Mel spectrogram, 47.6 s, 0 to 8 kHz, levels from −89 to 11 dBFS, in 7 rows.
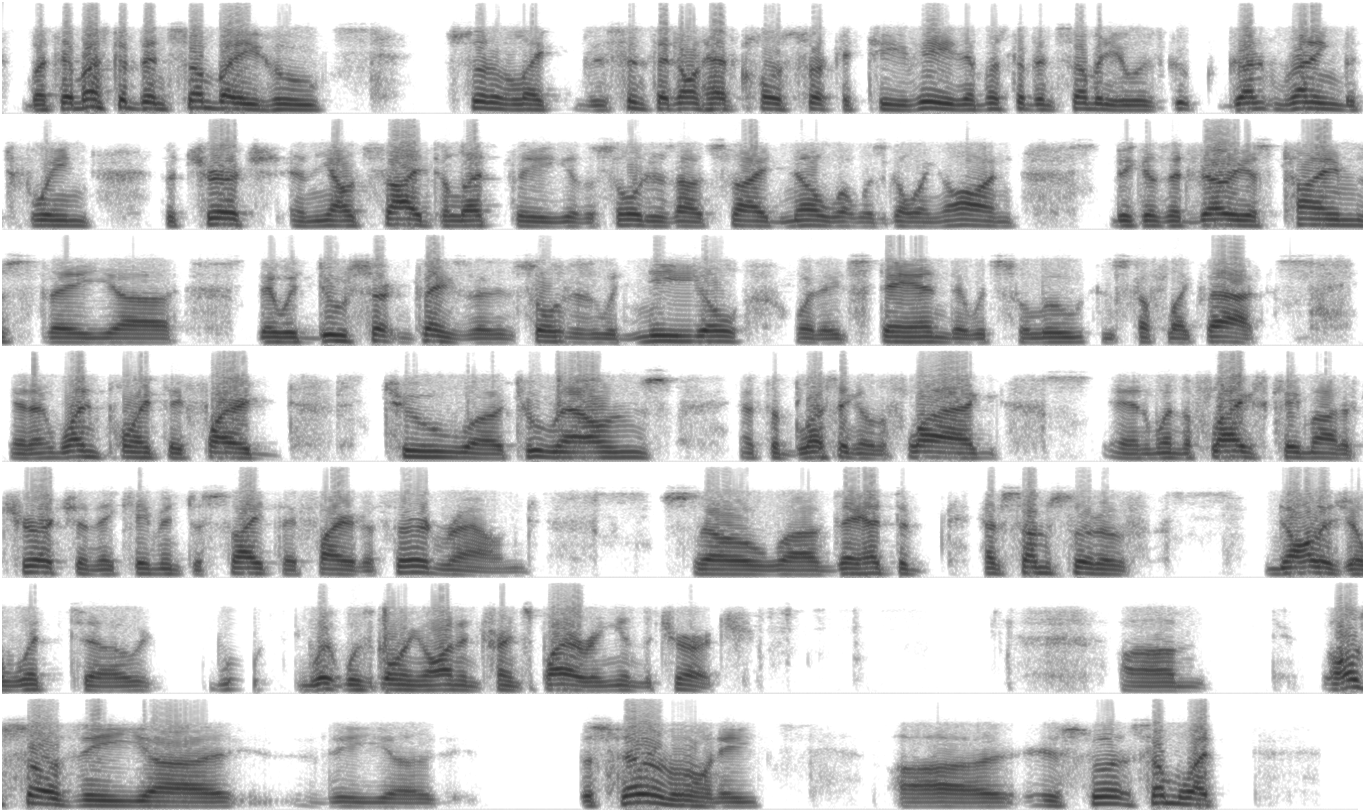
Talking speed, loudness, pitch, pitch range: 170 wpm, -17 LUFS, 130 Hz, 115-145 Hz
